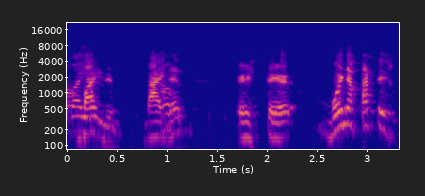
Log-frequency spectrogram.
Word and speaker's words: Biden: Bueno, así se escribe Biden, pero se pronuncia Biden.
